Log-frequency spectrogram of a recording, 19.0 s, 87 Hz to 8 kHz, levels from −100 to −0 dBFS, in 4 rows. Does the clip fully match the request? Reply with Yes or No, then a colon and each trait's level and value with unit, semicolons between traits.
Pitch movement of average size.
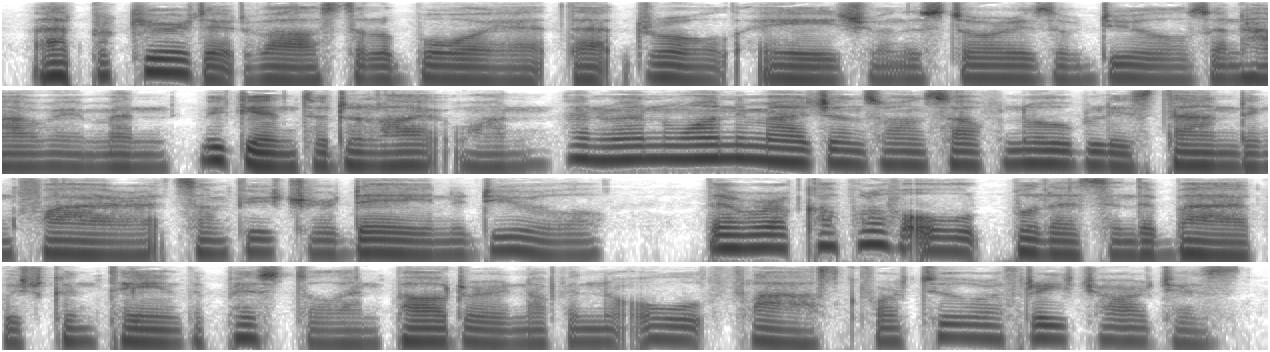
Yes: average, 3.1 semitones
